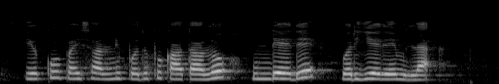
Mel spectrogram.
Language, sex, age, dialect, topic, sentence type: Telugu, female, 18-24, Southern, banking, statement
